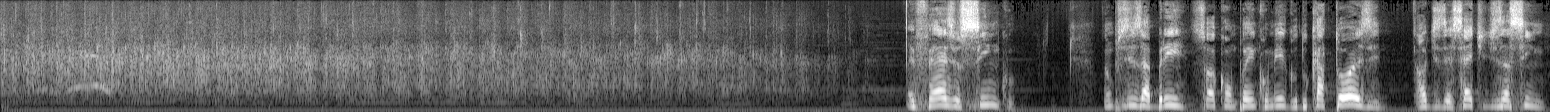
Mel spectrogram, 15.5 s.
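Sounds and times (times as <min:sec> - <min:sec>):
audience applause: 0:00.0 - 0:08.6
speech: 0:09.1 - 0:10.2, 0:11.0 - 0:15.4.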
